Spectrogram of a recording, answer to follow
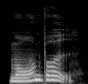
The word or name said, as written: morgenbrød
